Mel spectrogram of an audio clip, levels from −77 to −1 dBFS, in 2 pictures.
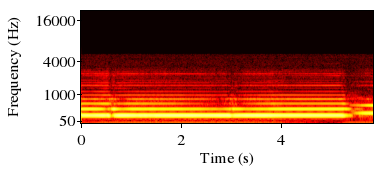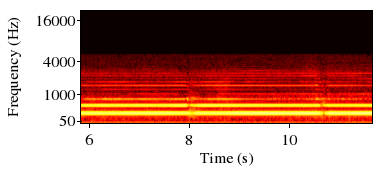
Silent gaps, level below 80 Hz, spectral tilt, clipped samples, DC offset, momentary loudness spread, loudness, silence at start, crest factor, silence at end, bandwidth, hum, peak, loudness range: none; -54 dBFS; -11.5 dB/octave; under 0.1%; 0.5%; 3 LU; -14 LUFS; 0 s; 6 dB; 0 s; 5.4 kHz; none; -6 dBFS; 2 LU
